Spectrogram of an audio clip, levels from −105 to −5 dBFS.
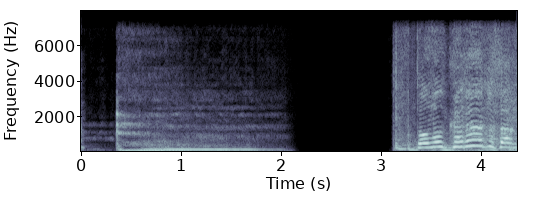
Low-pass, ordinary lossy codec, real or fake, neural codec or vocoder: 7.2 kHz; none; fake; codec, 16 kHz, 4 kbps, FreqCodec, smaller model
